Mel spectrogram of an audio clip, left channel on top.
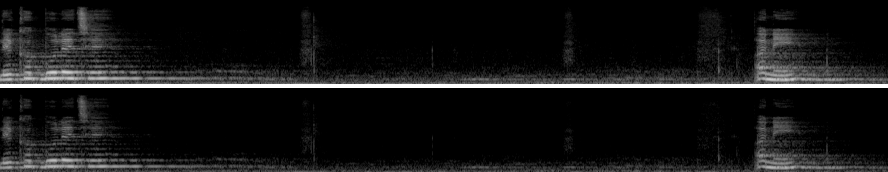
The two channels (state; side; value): quieter; right; 6.4 dB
